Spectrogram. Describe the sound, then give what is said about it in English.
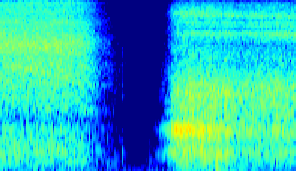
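Deep breathing through the nose, heard as a long, airy hiss that fades into a brief silence before more breathy rushing resumes. The sound is soft and close, with no talking. “He's going to take a big deep breath through his nose.”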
